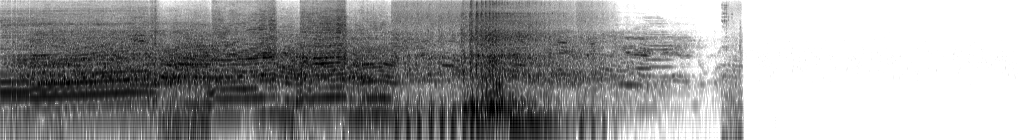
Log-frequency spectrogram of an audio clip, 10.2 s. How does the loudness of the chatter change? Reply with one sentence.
The volume of the chatter goes down.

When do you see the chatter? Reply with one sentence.
The chatter can be heard from 0.1 to 7.5 s.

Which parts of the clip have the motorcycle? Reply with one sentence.
The motorcycle can be heard from 0.0 to 6.2 s.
